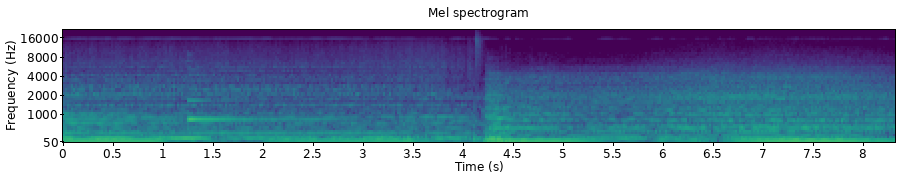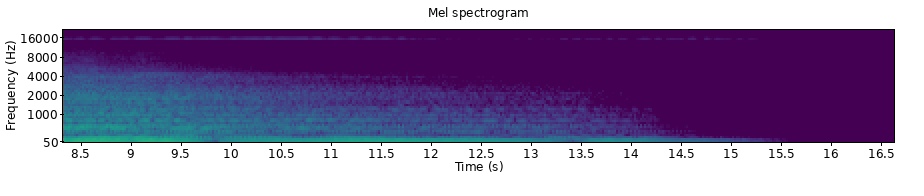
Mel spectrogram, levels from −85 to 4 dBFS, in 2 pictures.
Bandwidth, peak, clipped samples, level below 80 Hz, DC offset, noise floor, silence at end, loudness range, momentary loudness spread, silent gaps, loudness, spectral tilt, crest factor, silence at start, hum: 16.5 kHz; -14 dBFS; under 0.1%; -44 dBFS; under 0.1%; under -90 dBFS; 2.35 s; 15 LU; 17 LU; none; -32 LUFS; -6.5 dB/octave; 18 dB; 0 s; none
